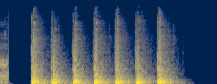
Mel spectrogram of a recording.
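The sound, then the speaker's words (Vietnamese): Seven firm knocks on a door in a steady, fairly quick rhythm, loud, each with a brief resonant decay, followed by silence. “Mở cửa ra”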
